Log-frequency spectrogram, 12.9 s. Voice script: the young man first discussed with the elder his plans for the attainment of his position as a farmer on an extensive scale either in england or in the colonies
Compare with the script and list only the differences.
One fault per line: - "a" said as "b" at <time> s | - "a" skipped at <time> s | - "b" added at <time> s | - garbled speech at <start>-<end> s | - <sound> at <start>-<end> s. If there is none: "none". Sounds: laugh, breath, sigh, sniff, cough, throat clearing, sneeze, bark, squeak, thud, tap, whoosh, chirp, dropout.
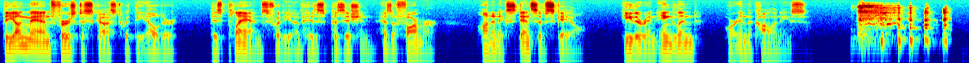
- "attainment" skipped at 3.9 s
- laugh at 11.3-12.7 s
